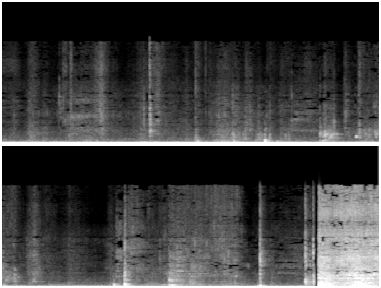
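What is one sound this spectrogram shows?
Leaves and lime pieces drop into a blender jug with light thumps.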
